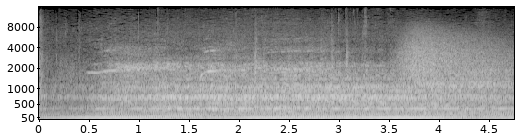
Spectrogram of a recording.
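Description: Horses whinny loudly and nearby in an outdoor setting, with a long neigh followed by a second rising call, over a steady low background rumble.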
